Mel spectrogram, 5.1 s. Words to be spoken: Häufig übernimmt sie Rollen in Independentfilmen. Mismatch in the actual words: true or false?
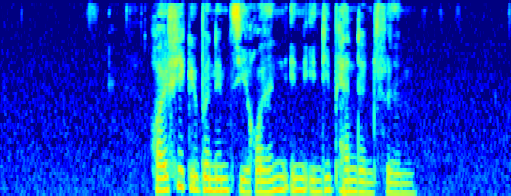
false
